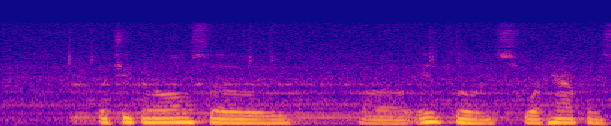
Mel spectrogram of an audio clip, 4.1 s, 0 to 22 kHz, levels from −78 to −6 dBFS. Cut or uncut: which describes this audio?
cut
